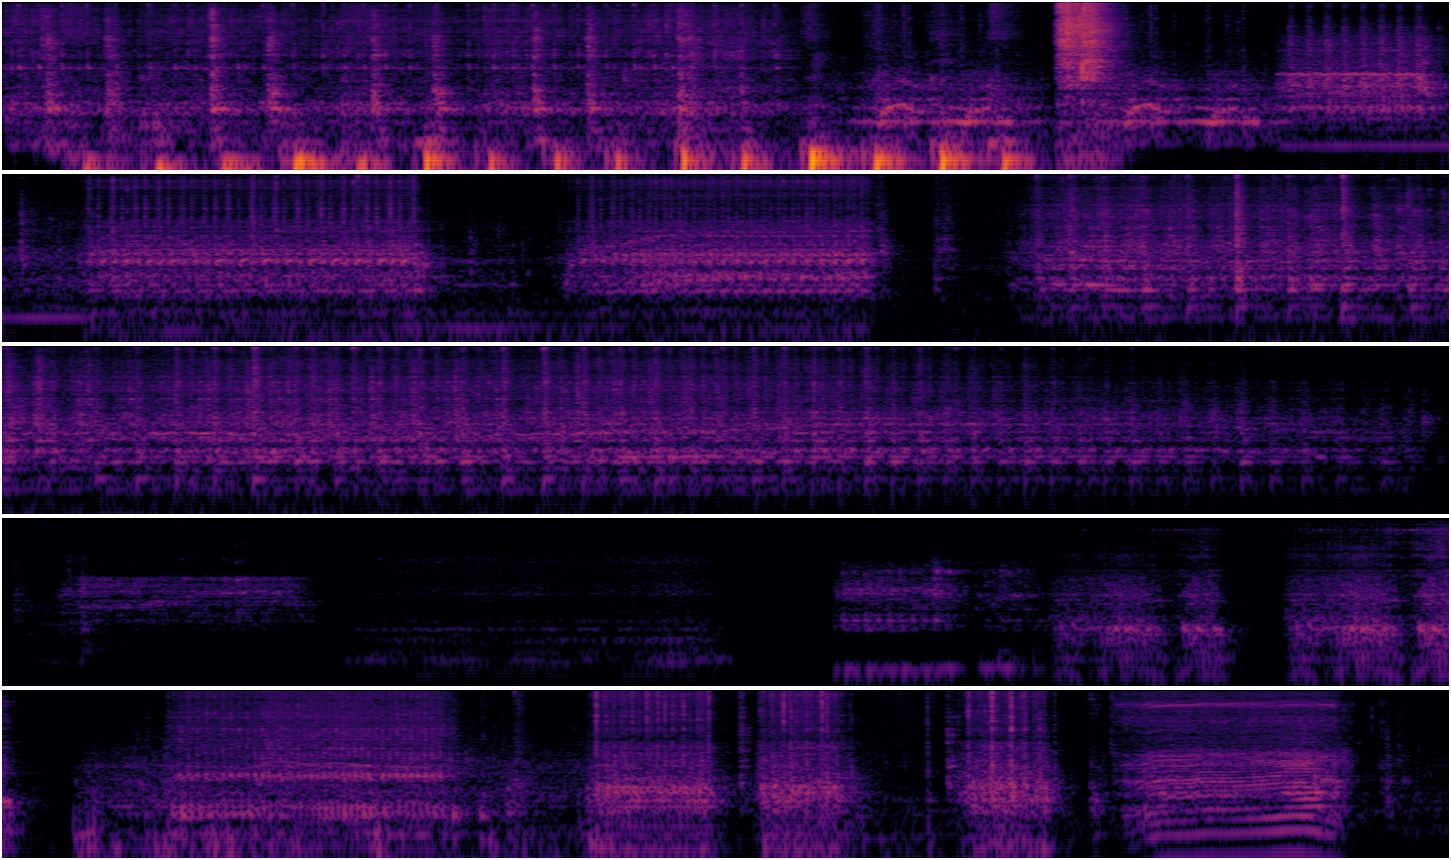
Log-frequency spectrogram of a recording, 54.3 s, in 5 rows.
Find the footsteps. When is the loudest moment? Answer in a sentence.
The loudest moment of the footsteps is at 8 seconds.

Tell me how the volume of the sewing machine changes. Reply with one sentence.
The loudness of the sewing machine goes down, then up.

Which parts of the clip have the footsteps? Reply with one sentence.
You can hear the footsteps from 0.5 to 8.3 s.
